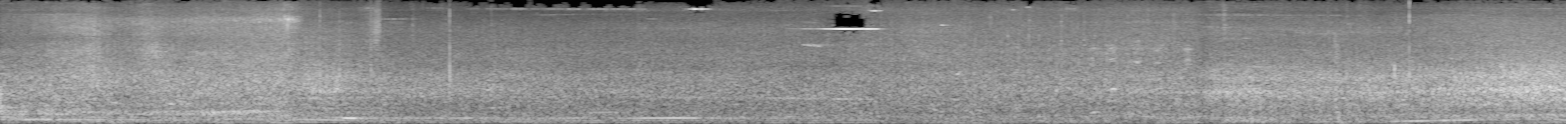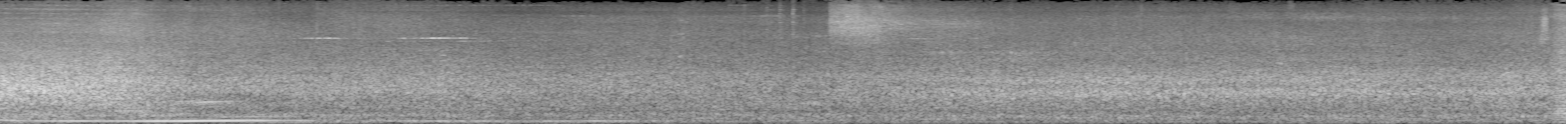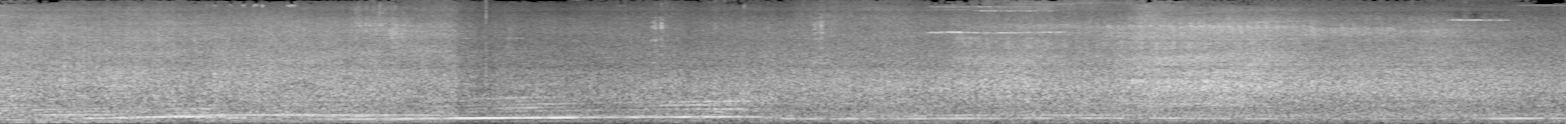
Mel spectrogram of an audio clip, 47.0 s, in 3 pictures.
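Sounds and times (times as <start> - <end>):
road noise: 0.0 - 46.9
car engine accelerating: 30.8 - 46.9.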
